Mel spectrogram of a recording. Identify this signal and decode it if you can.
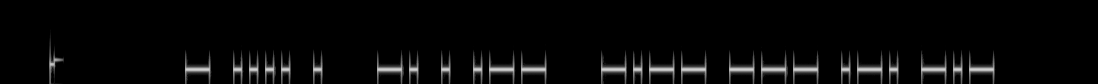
Morse code, heard as a keyed tone, about 15 wpm, 700 Hz. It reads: THE NEW YORK
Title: Sets of 3 Words 15wpm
